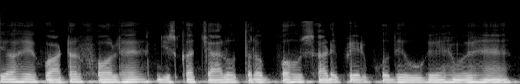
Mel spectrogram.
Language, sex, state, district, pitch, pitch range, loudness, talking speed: Hindi, male, Jharkhand, Deoghar, 110 Hz, 105-115 Hz, -12 LUFS, 160 wpm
